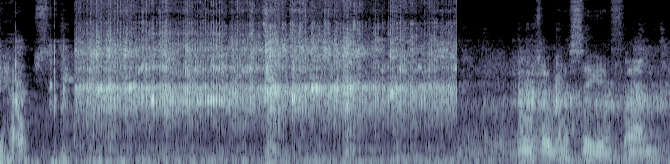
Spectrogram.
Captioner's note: cart clattering across pavement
